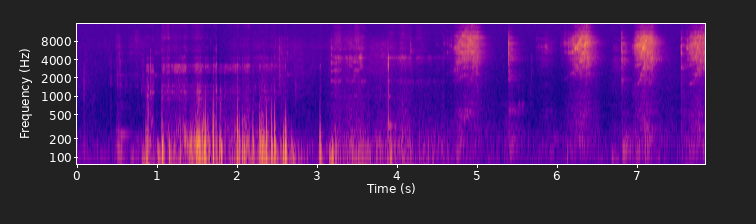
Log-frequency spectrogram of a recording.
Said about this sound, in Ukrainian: Ножом по камню, а не навпаки. Каменем. Можна і каменем. Справді? Ну так. Да. Я так косу точив.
